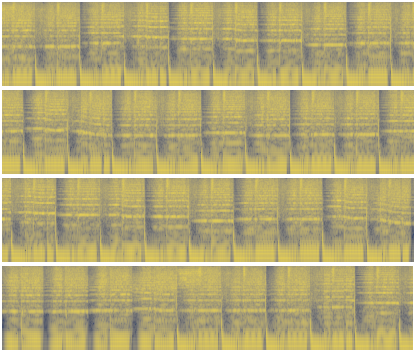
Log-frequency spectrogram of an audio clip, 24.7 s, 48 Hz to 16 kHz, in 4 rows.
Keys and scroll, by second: 7.3 ctrl+=, 15.4 ctrl+z.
